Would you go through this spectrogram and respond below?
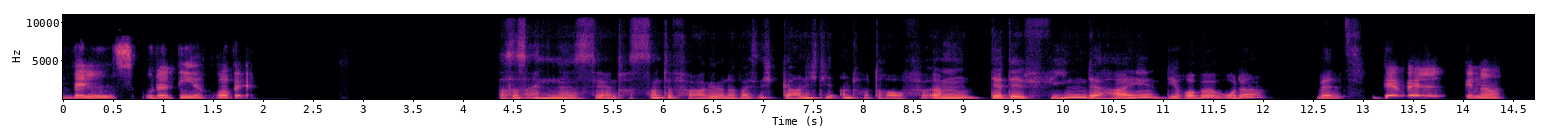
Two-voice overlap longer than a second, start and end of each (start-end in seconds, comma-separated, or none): none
